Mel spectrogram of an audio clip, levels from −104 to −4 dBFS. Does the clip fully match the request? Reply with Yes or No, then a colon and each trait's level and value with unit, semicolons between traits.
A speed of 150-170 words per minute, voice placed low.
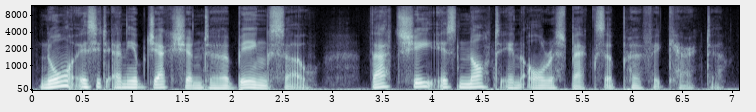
Yes: average, 160 wpm; low, 115 Hz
